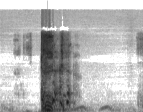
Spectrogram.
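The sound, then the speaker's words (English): A loud cough bursts out with a harsh, raspy throat-clearing quality, followed by a couple of softer low throat sounds and a faint hiss, then quiet. “Sorry for my intermittent coughing.”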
